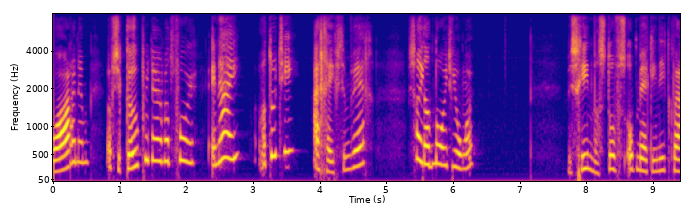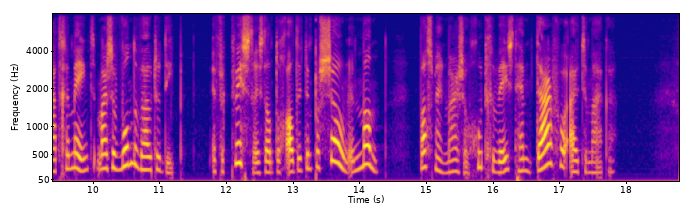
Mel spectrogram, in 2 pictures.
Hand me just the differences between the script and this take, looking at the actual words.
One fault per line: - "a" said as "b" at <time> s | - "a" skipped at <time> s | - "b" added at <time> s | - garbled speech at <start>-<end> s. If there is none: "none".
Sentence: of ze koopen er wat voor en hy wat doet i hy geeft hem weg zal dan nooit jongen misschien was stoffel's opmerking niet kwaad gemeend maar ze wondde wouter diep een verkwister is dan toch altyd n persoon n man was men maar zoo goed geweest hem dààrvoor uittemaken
none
